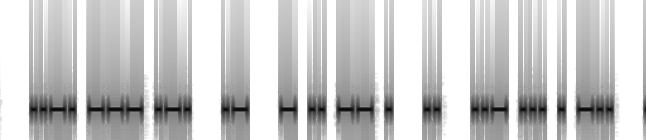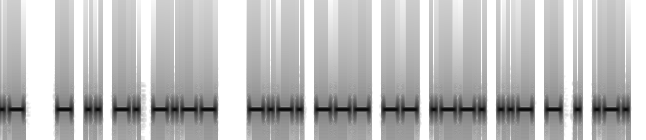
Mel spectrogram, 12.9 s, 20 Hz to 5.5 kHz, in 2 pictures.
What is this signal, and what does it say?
Morse code, heard as a keyed tone, about 25 wpm, 600 Hz. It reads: FOR A TIME I USED A TINY COMPUTER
